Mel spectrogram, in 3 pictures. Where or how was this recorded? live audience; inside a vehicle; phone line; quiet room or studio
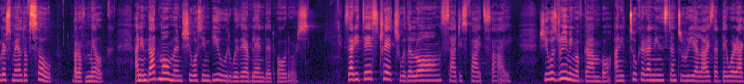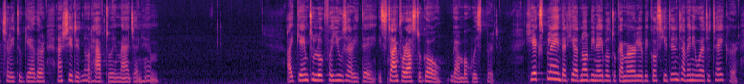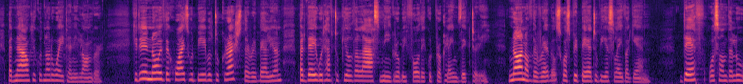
live audience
